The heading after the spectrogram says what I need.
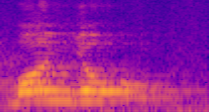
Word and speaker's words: Bonjour: swap Hai tulisannya bonsoir Tulisannya Bonjour bacanya bonjong tulisannya bonsoir bacanya Bones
